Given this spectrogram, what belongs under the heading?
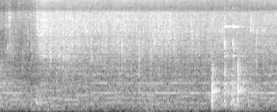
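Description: Sliced onion frying in oil for an okra and tomato curry, a loud hiss that swells as the onions hit the pan and then stays steady, with a few light stirring clicks near the end.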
